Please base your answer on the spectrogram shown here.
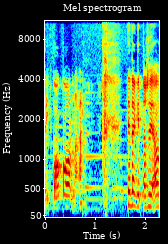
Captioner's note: giggles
